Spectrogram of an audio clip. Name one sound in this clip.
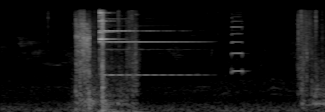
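A cash register drawer opens with a bright ringing chime.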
